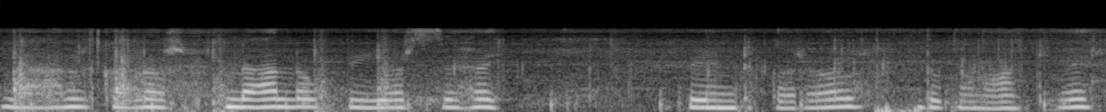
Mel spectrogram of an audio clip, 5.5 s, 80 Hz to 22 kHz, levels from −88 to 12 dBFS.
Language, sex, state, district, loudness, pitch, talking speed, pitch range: Magahi, female, Jharkhand, Palamu, -16 LUFS, 260 Hz, 120 wpm, 250-270 Hz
